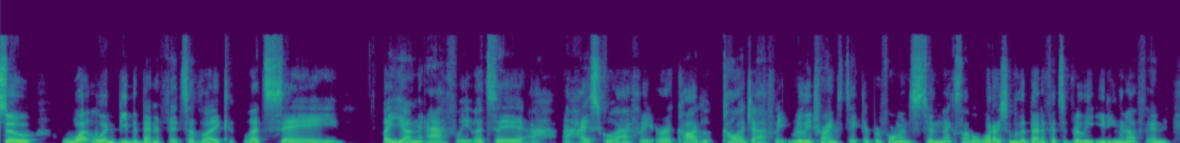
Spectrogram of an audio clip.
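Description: Against a quiet background, a man with a Spanish accent speaks fairly quickly at a fairly low pitch, with ordinary pitch variation. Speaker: podcast host and nutrition coach. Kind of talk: casual educational chat. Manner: animated, conversational.

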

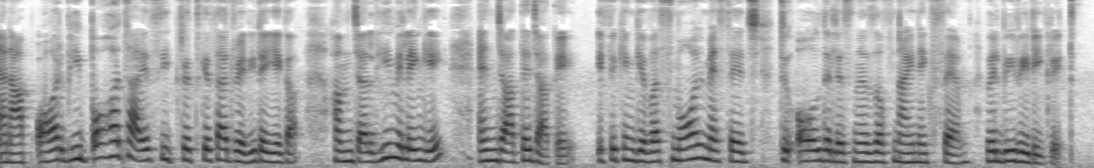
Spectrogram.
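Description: Dark and mellow in tone, a woman's fairly low voice moves at a moderate pace with ordinary pitch variation. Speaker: podcast host. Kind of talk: interview intro and conversation.

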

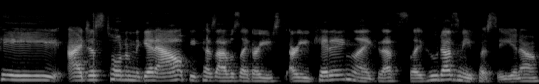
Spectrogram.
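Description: With a New Jersey accent, a woman talks at a fairly quick pace with hardly any pauses, her bright, sharp tone at medium pitch showing ordinary pitch variation. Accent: New Jersey American. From New Jersey, Atlantic City area. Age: 30s. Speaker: podcast host. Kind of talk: casual chat.

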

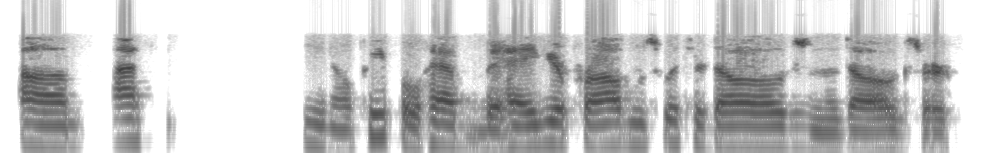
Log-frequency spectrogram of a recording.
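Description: A man with an unremarkable speaking voice talks at a fairly slow pace with fairly even intonation. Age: 60s. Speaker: retired minister. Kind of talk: casual interview.

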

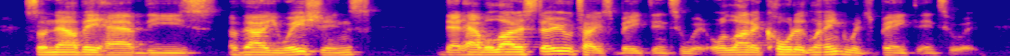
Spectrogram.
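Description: A man's medium-pitched, bright, sharp voice with an American accent, fairly even intonation and a moderate pace. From New York City, the Bronx. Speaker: filmmaker. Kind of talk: casual chat.

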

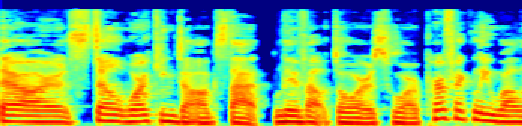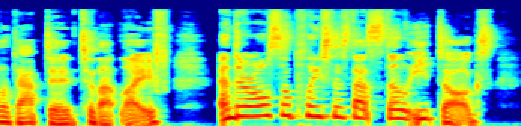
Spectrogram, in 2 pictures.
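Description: On a very clean recording with a silent background, a woman with a Canadian accent speaks at a moderate pace, her very deep, low voice making very wide pitch swings at very even loudness. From Canada, Toronto. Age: 20s. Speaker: anthropologist. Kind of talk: casual interview.

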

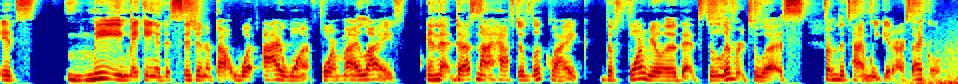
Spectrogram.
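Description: A woman's normal speaking voice, fairly low in pitch, at a moderate pace with fairly even intonation. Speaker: world traveler. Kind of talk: interview.

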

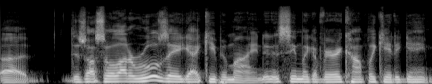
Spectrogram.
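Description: On a very clean recording with a silent background, a man speaks at medium pitch with fairly even intonation. He has a plain, everyday voice. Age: 40s. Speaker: comedian and writer. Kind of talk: casual chat. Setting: home guest bedroom, shared single microphone.

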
